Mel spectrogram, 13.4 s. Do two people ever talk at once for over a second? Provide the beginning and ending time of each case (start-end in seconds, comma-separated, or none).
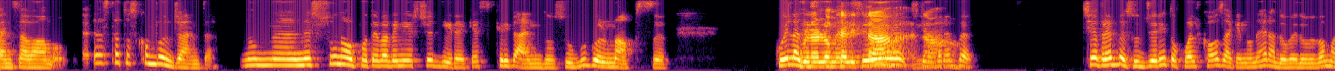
8.0-9.7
